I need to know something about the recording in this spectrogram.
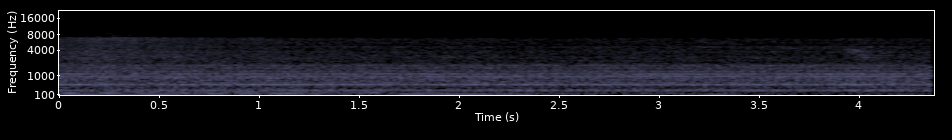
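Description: Low background noise of the recording: a steady electrical hum over faint hiss, with no other sound.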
